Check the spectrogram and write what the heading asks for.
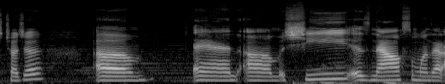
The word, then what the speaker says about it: Zhezhi: I'm trying to learn how to pronounce her name right, so it's Zhezhi.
